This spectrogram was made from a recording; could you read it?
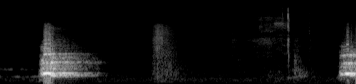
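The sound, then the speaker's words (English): The speaker's dogs bark loudly in the background, a strong bark at the start and another at the end, with a faint yip and a brief high squeak in the quiet gap between them. “Sorry, my dogs are barking in the background.”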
